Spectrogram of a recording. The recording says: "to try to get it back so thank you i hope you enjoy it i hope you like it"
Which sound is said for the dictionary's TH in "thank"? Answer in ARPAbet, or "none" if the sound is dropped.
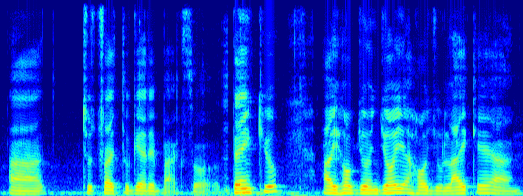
T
